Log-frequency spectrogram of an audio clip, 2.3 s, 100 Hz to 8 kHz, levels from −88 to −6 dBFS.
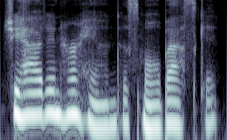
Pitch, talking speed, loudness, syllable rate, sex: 185 Hz, 210 wpm, -17 LUFS, 4.3 syllables/s, female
